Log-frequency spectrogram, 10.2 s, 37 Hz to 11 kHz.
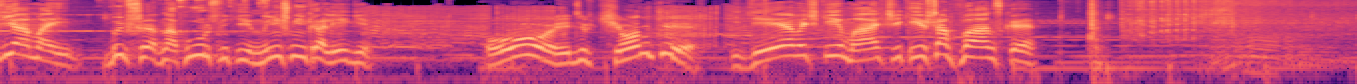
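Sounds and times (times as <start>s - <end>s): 
speech: 0.0s - 3.0s, 3.6s - 7.8s
car pulling away along a snow-covered village lane: 2.5s - 4.2s, 8.2s - 10.1s.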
